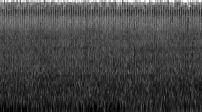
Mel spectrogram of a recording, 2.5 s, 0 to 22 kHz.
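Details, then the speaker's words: 2004 Mazda MPV with low power complaint: rough, uneven idle with a faint stumble through the steady engine noise; a dead misfire. "yeah we definitely have a miss going right now I can feel it I can hear it"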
